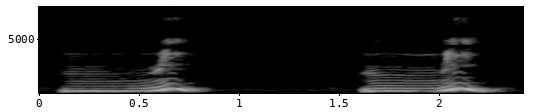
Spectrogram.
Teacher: you have your lips round tightly as if to say u, u, but then pronounce the e. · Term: semi-vowel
